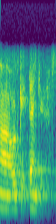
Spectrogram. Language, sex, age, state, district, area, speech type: Tamil, male, 18-30, Tamil Nadu, Vellore, rural, conversation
